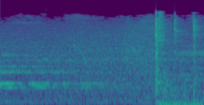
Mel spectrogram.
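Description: Dramatic theme music: held tones fade, then a loud beat with deep bass and drum hits comes in about one and a half seconds in.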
